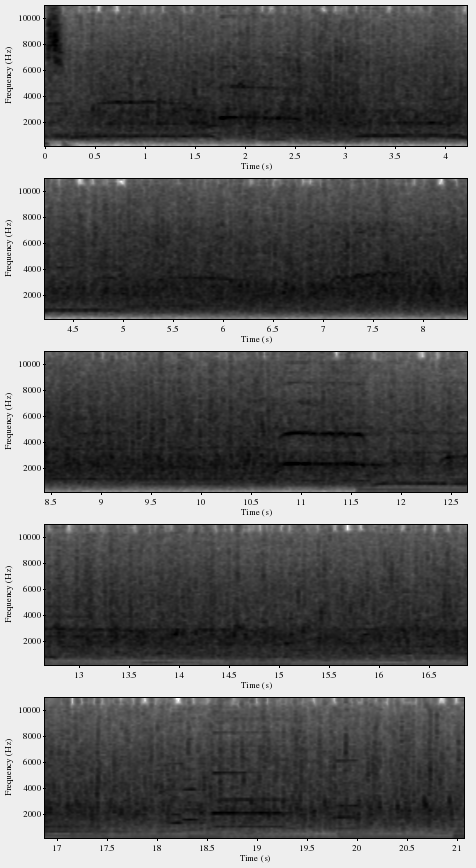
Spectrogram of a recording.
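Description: Large concert audience applauding and cheering, with short whistles and shouts above the clapping. About halfway through, a band starts playing a slow introduction of sustained chords under the applause.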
